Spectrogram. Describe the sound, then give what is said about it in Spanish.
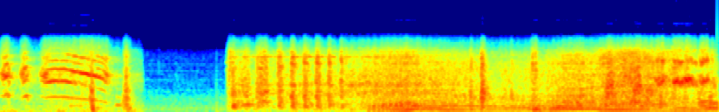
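Tires screech from a modern luxury car as it skids, a wavering high squeal that cuts off into a short silence, then the engine revs in a quick series of loud bursts and keeps roaring steadily to the end. “Soy un carro muy lujoso y moderno, y lo que me encanta es hacer mucho ruido y contaminar.”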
